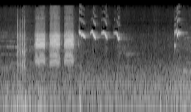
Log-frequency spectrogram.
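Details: Javan myna song used to train young mynas to sing: harsh buzzy bursts followed by a run of sharp descending whistles, then a lone high whistle.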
